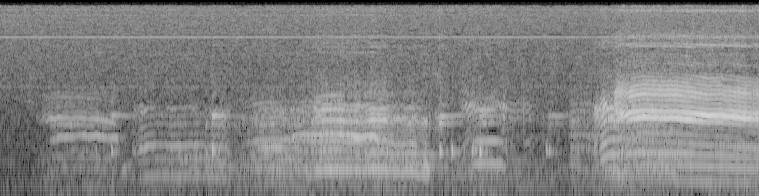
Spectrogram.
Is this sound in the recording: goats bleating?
yes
